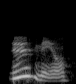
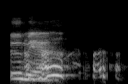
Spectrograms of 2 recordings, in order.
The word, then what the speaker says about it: Umeå: Ellen, youth living in, how do you pronounce the name of the place? Sorry. Umeå. Umeå.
